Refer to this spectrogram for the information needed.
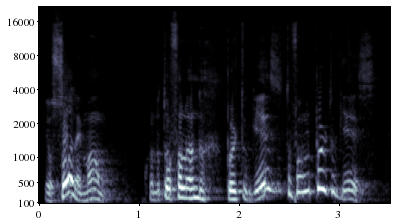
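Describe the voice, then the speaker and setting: Male podcast host from Brazil, slightly high, warm mellow voice, chatty explainer. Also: very animated, fast talker. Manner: conversational, rhetorical questions, frequent "né?" tags; brief voiced asides acting out other people. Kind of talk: explanatory solo podcast talk.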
